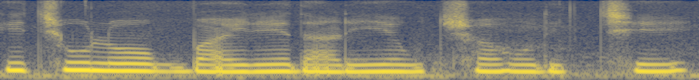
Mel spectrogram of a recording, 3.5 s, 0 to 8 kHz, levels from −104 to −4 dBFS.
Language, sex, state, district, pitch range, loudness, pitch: Bengali, female, West Bengal, Cooch Behar, 220-240 Hz, -12 LUFS, 225 Hz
